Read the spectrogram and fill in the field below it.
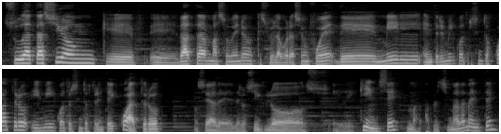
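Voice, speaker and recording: A man hosting a podcast, explaining things informally and often pausing to search for his words. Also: medium pitch, big pitch swings, mellow, lo-fi sound, soft background music. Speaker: podcast host. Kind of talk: scripted intro and informal explanatory talk.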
